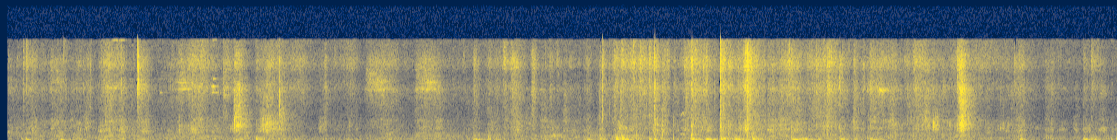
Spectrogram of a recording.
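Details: Siberian Husky mother playing with her Pomsky puppy indoors before the puppy goes home; scuffling, panting and soft huffs with scattered thumps, a brief louder burst of play noise midway.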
